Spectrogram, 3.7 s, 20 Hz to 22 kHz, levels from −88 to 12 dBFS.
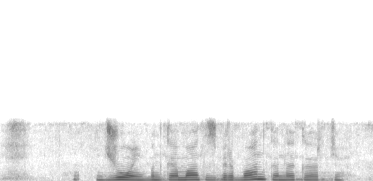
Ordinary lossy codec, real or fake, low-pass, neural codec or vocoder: Opus, 16 kbps; real; 7.2 kHz; none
